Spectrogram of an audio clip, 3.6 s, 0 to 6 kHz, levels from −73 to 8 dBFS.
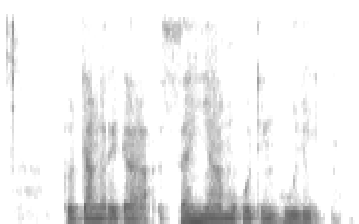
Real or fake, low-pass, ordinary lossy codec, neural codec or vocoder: fake; 5.4 kHz; Opus, 16 kbps; codec, 16 kHz, 8 kbps, FreqCodec, smaller model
